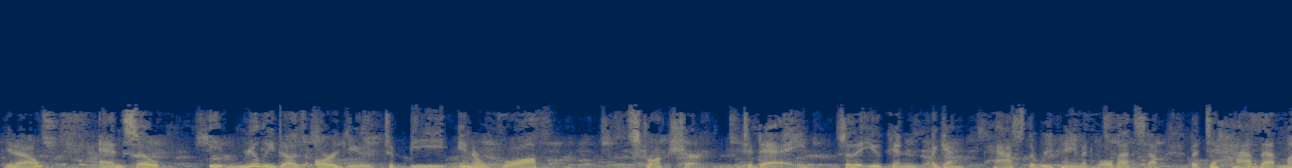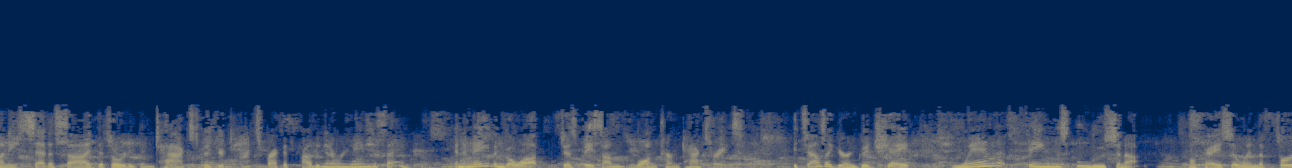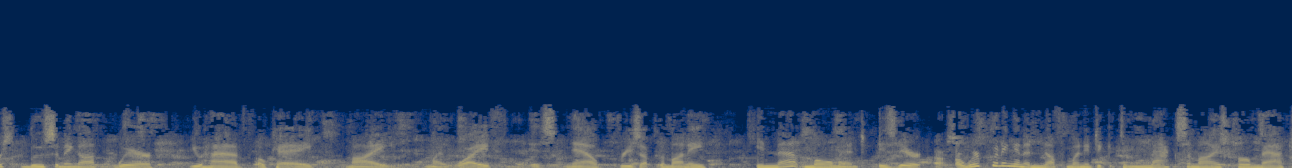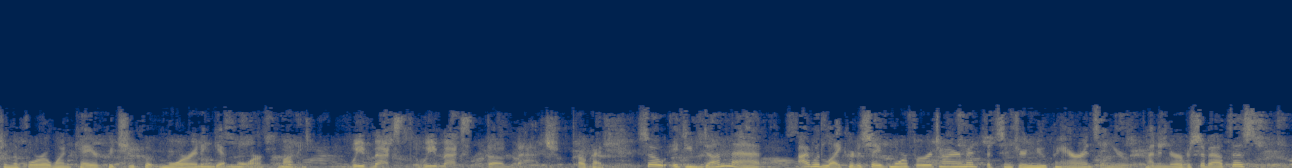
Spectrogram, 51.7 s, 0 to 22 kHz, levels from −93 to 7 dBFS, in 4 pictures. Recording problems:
garbled, watery; slightly; nothing above 7 kHz
background chatter; noticeable; throughout; 4 voices, 10 dB below the speech

